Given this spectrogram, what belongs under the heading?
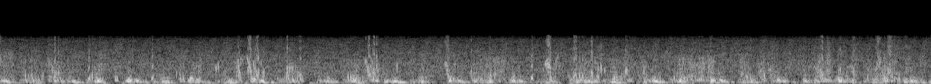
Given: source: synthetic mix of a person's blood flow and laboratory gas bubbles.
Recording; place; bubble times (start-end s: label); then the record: Doppler ultrasound of blood flow; precordium
0.00-0.65 s: bubbles
0.84-1.06 s: bubbles
1.13-1.21 s: bubbles
1.48-1.56 s: bubbles
1.73-2.04 s: bubbles
2.14-2.22 s: bubbles
2.29-2.69 s: bubbles
2.73-3.07 s: bubbles
3.46-3.83 s: bubbles
3.94-4.01 s: bubbles
4.43-4.57 s: bubbles
4.67-5.18 s: bubbles
5.27-5.36 s: bubbles
5.42-5.61 s: bubbles
5.67-6.08 s: bubbles
6.12-6.64 s: bubbles
6.69-7.18 s: bubbles
7.38-7.54 s: bubbles
7.57-7.78 s: bubbles
8.00-8.57 s: bubbles
8.64-9.15 s: bubbles
From the record:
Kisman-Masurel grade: 242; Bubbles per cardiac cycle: several, 3 to 8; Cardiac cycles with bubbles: 100%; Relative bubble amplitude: moderate (0.250 to 0.450); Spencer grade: 3 (all of the cardiac periods contain showers or single bubble signals, but not dominating or overriding the cardiac motion signals); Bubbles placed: anywhere in the cardiac cycle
